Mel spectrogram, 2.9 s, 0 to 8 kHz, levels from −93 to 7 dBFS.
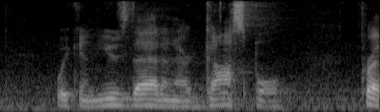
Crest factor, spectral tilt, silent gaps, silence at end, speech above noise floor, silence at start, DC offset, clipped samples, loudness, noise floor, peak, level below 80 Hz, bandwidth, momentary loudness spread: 22 dB; -4.5 dB/octave; none; 0 s; 20 dB; 0 s; under 0.1%; under 0.1%; -40 LUFS; -60 dBFS; -18 dBFS; -64 dBFS; 8 kHz; 11 LU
